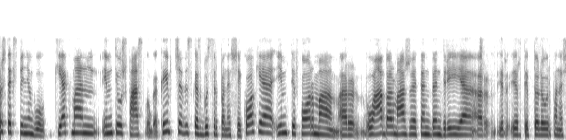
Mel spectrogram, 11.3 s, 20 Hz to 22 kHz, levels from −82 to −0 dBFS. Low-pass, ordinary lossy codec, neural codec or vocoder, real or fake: 7.2 kHz; Opus, 16 kbps; codec, 16 kHz, 4 kbps, X-Codec, HuBERT features, trained on LibriSpeech; fake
